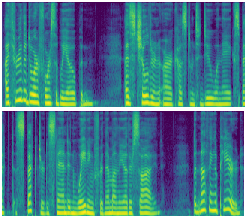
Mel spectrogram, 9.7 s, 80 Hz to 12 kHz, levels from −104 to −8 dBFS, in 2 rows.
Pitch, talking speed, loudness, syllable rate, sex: 200 Hz, 185 wpm, -17 LUFS, 5.3 syllables/s, female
